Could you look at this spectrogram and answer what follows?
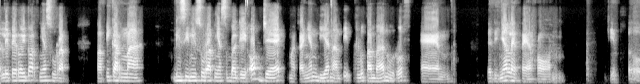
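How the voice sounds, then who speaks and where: A man teaching a class in a casual way, often checking in with his listeners, slowing down to spell out example words and chuckling now and then. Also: mid-range voice. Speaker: language teacher. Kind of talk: casual explanatory class talk.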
